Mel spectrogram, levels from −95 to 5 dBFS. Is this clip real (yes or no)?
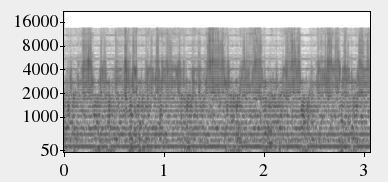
no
